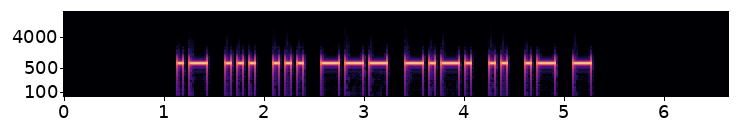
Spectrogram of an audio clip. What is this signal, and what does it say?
Morse code, heard as a keyed tone, about 20 wpm, 700 Hz. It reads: ASSOCIAT
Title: Build A Word - 4 Letters At A Time - 10-Letter Words - 20wpm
